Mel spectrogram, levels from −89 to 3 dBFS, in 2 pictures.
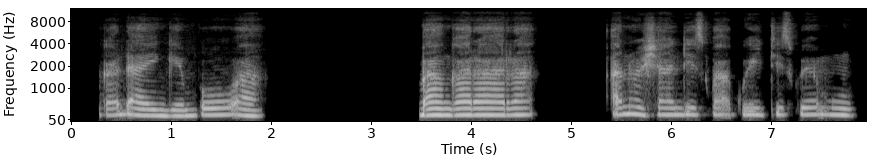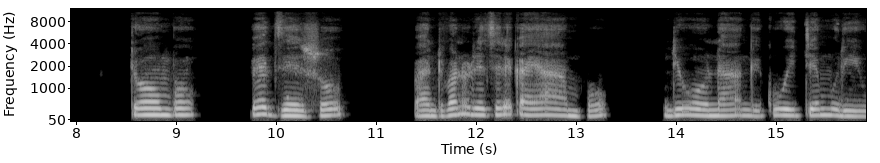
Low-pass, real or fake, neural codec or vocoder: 10.8 kHz; real; none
